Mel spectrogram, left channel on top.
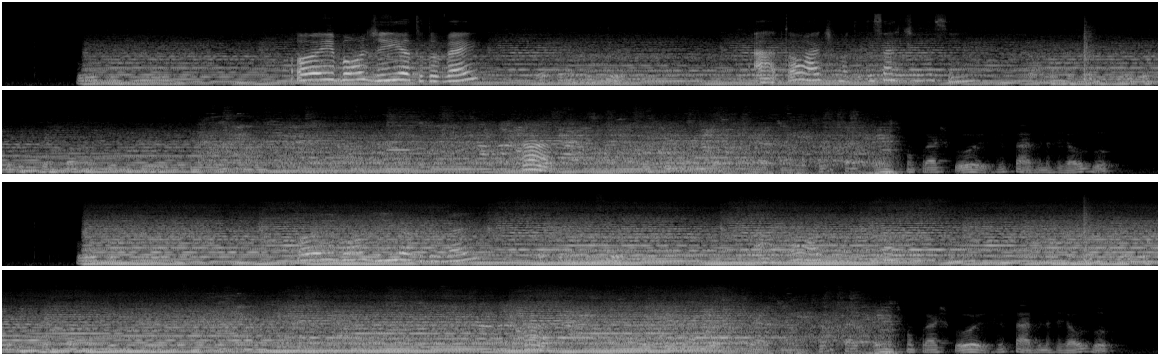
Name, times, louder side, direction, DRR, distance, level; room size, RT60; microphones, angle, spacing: voice 1, 0.7-1.8 5.3-6.3 10.2-15.6 17.9-22.6, right 2 dB, 25° right, 0.6 m, -34 dB
sound 1, 0.8-19.7, right 6 dB, 80° right, 0.4 m, -26 dB
voice 2, 2.9-4.8 7.5-9.8 16.7-17.2, left 4 dB, 50° left, 0.4 m, -24 dB
sound 2, 5.8-17.2, right 1 dB, 50° right, 3.5 m, -48 dB
sound 3, 13.5-20.5, left 1 dB, 10° right, 1.6 m, -32 dB
7.5 x 5.7 x 3.5 m
head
